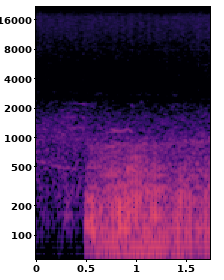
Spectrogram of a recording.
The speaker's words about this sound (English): Shh. Wait, you hear that? I can hear him snore from here.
